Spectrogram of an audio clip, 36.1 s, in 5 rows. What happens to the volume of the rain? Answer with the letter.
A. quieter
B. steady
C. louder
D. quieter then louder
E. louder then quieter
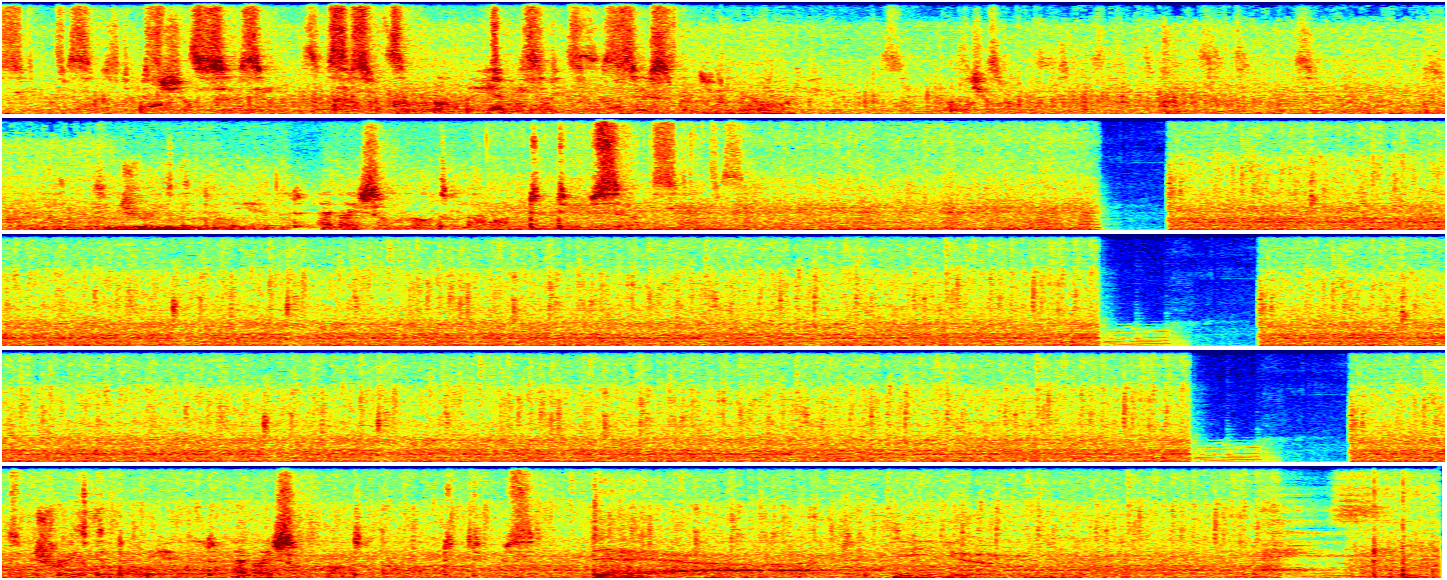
B.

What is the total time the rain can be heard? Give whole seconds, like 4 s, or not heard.
36 s.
